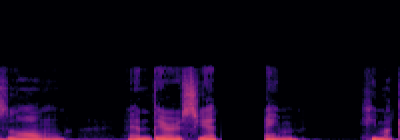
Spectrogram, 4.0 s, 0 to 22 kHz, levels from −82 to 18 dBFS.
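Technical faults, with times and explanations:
2.21–2.65 s, stream reconnect: the connection dropped, the player lost its feed and fell silent for about 0.43 s, then reconnected and started a fresh decoder partway through the stream. Because the live stream kept running during the gap, the speech resumes roughly 0.4 s further on rather than where it broke off, so a stretch of speech is missing. The new decoder's first frame fades in, softening the restart.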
